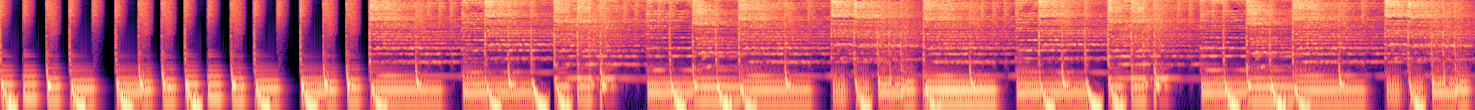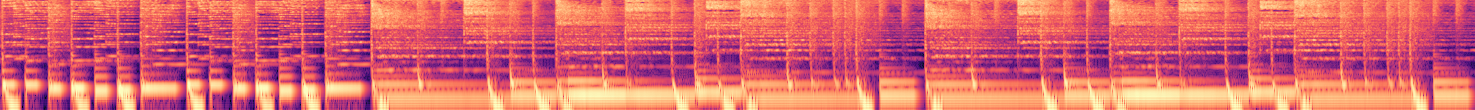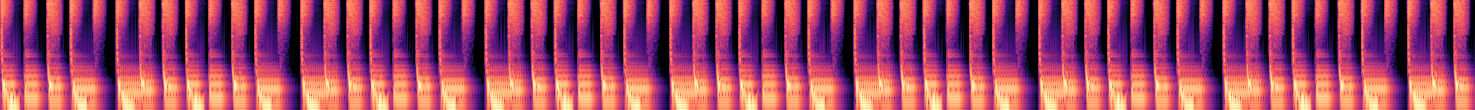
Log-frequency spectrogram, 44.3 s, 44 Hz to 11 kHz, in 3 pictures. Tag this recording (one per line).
120
Acoustic
Backing
Bass
BPM
Drums
Electro
Free
Guitar
Loops
Music
Rhythm
Rock
Synthesizer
